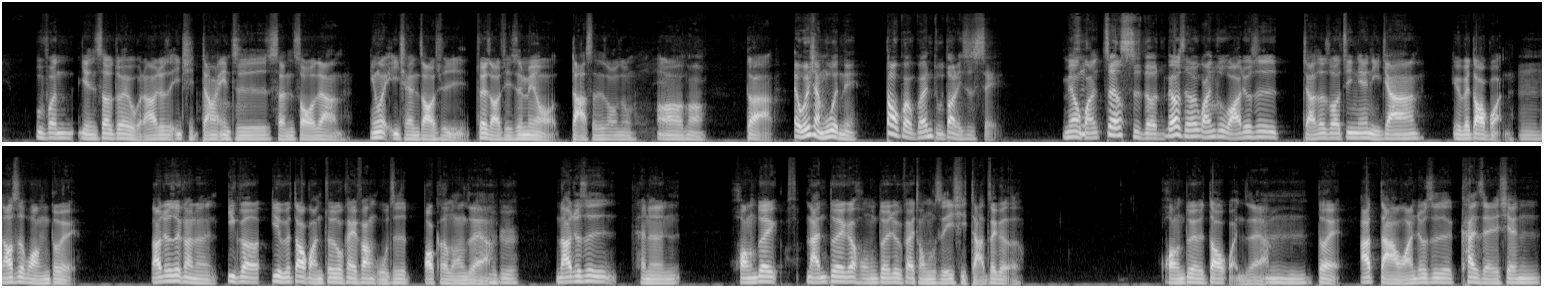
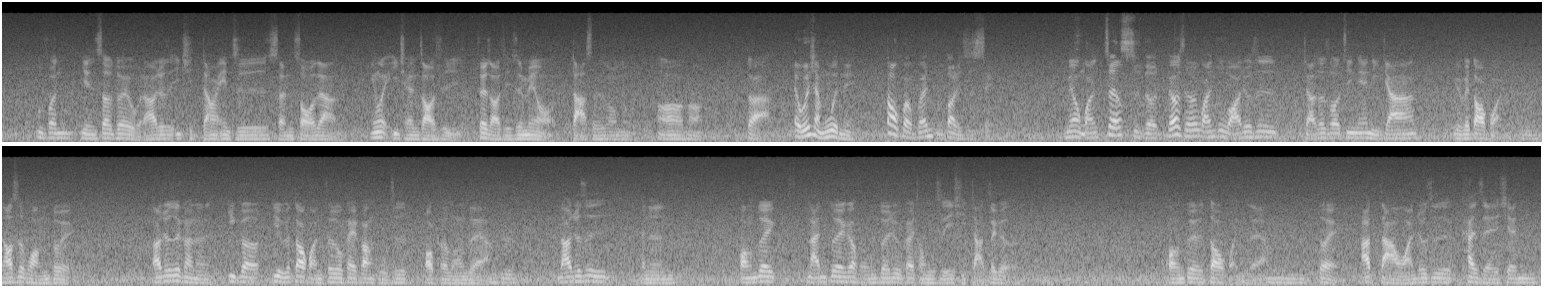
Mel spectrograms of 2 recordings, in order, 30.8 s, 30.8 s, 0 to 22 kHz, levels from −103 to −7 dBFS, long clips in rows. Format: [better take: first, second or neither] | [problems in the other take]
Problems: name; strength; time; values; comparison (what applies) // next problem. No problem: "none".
first | hiss; loud; throughout; 7 dB below the speech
